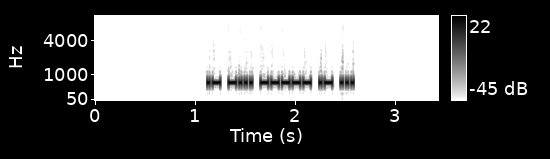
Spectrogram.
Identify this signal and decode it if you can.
Morse code, heard as a keyed tone, about 44 wpm, 700 Hz. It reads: AB0AS
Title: USA Call Signs - 5 Characters - 6x Character Spacing - 45wpm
